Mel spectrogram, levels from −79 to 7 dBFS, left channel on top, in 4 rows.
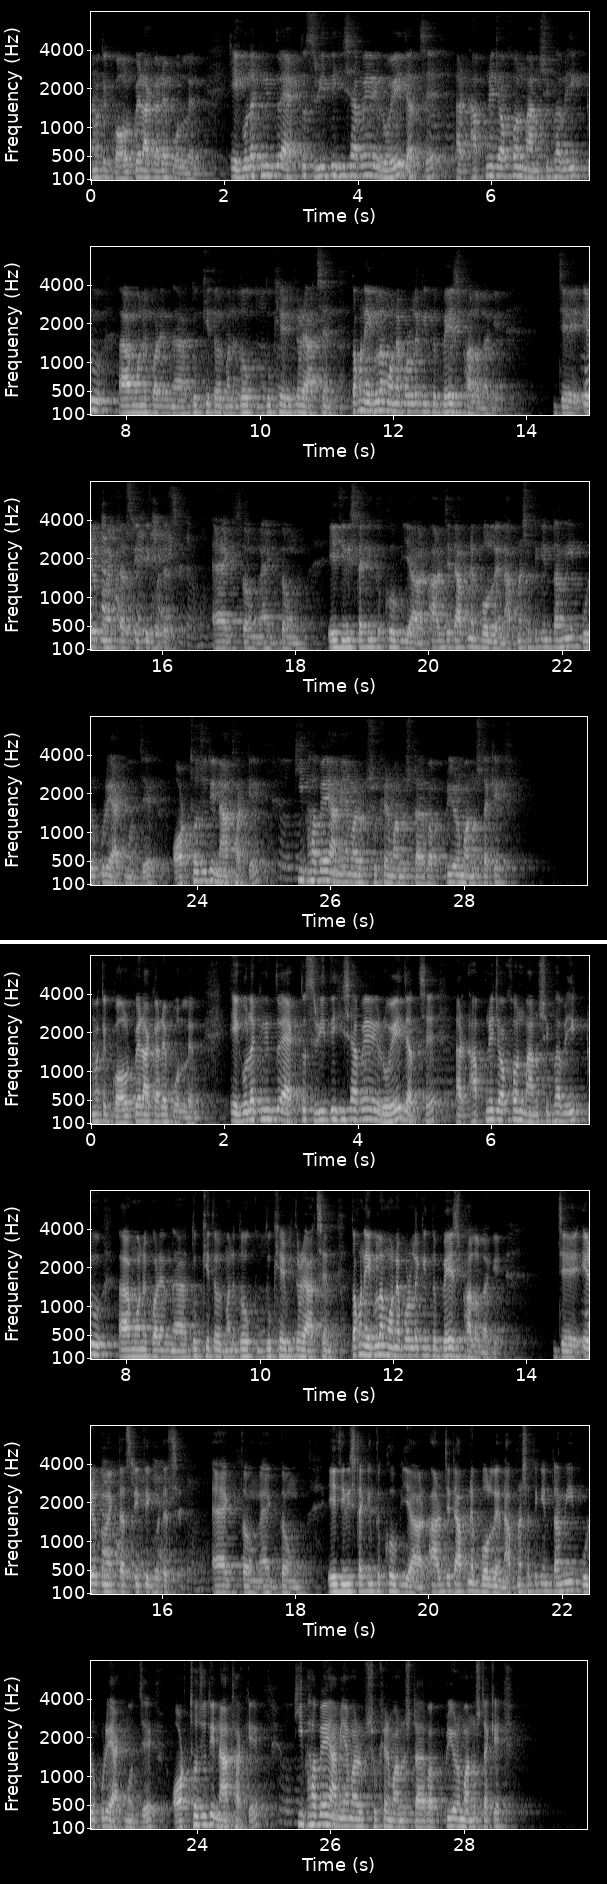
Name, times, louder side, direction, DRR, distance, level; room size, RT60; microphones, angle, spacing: voice 1, 0.0-5.2 5.5-11.1 11.4-13.6 14.5-16.1 16.8-18.1 18.5-23.4 23.6-24.9 25.5-28.8, right 3 dB, 45° right, 9 dB, 0.4 m, -23 dB
voice 2, 1.9-2.5 5.0-5.5 9.6-10.6 14.8-16.8 19.7-20.2 25.2-25.6, left 1 dB, 55° left, 2 dB, 1.0 m, -38 dB
8.8 x 5.4 x 3.0 m, 1.2 s
head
